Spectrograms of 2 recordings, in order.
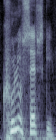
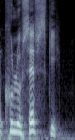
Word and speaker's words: Kulusevski: Kan vi, kan, må jeg få din udtale af Kyrsnevski? – Ja, Kulusevski. – Kulusevski? – Dejan Kulusevski.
